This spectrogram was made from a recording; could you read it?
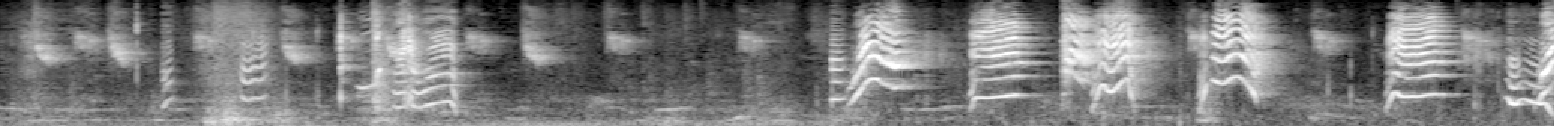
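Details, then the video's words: Indoor talking parrot giving a long series of sharp, harmonic, word-like calls, some swooping and some wavering, becoming louder and more regular in the second half. "Papa Mummy Bolne Wala Tota - Talking Parrot - Me Tota Me Tota"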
